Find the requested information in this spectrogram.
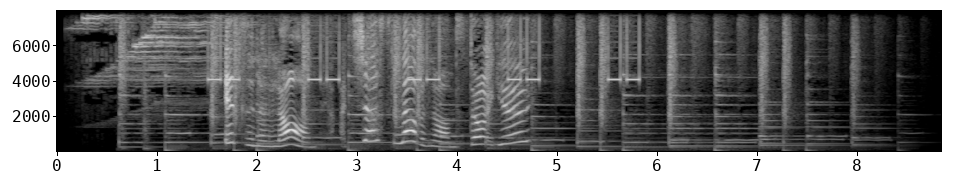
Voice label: British Cutie I Love Alarms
